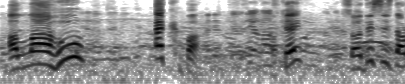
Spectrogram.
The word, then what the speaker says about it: Allahu Akbar: and then you say X but then say Allahu Akbar okay so this is the right way to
